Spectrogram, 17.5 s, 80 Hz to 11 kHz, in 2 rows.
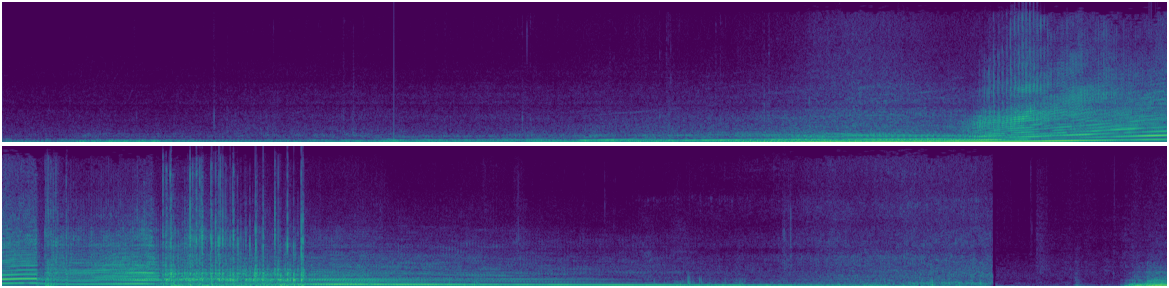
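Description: Lamborghini Huracán's V10 engine accelerating hard away, the revs climbing steeply to a peak about nine seconds in, then a gear change with a burst of sharp crackles and a second climb before the engine note falls and fades as the car pulls away. It cuts off abruptly about sixteen seconds in, and another car's loud rev starts near the end.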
